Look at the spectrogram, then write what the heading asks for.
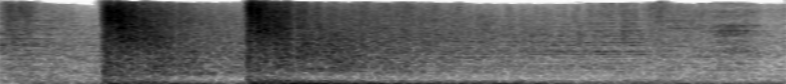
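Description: Two heavy booms land in quick succession, the second stronger, each leaving a deep rumbling roll that slowly fades, like explosions or shelling with no voices present.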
